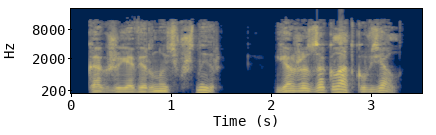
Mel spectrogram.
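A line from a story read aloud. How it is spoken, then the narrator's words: Frightened question. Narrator (Russian): спросил Даня испуганно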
